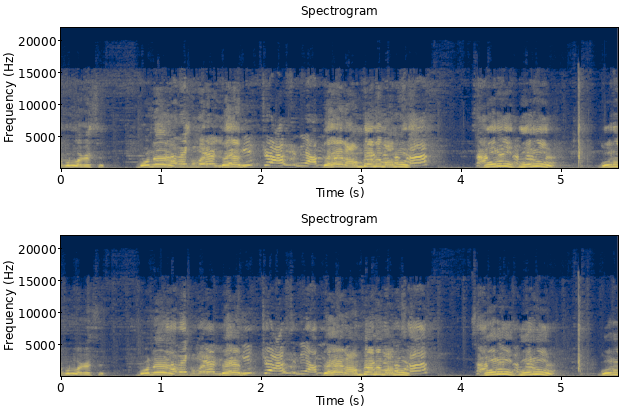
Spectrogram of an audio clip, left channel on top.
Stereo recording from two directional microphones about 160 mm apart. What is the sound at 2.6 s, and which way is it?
Speech, 10° left (ahead or behind).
